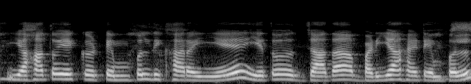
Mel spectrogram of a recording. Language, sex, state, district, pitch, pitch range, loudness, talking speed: Hindi, female, Odisha, Nuapada, 215 Hz, 195-230 Hz, -16 LUFS, 180 wpm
